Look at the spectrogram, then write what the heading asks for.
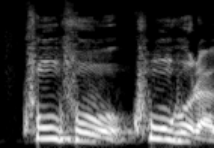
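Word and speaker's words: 功夫: 여러분 쿵푸 아시죠? 쿵푸? 쿵후라 그러죠. 쿵후.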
